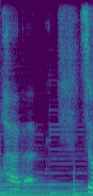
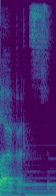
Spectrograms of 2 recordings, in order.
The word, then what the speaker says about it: Herberts: the grandkids little little herberts you've got to say it with like a little cockney accent and you don't pronounce the h so it's a little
